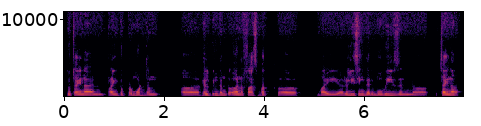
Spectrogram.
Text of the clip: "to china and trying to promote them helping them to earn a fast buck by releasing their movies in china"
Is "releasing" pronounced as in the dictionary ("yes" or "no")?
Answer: yes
